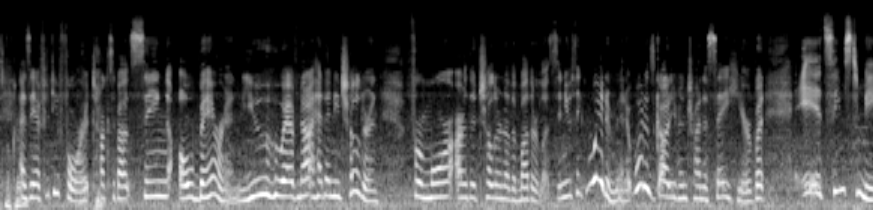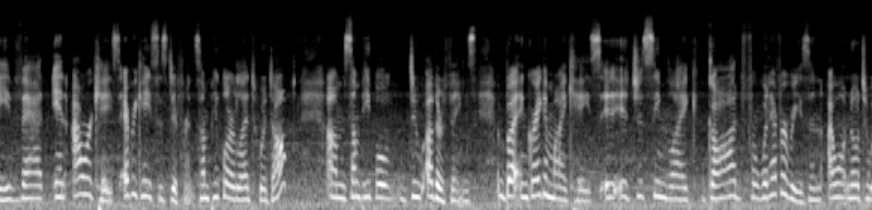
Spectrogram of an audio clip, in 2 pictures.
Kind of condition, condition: setting, busy venue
